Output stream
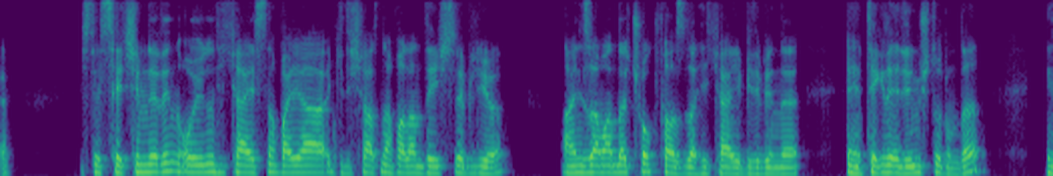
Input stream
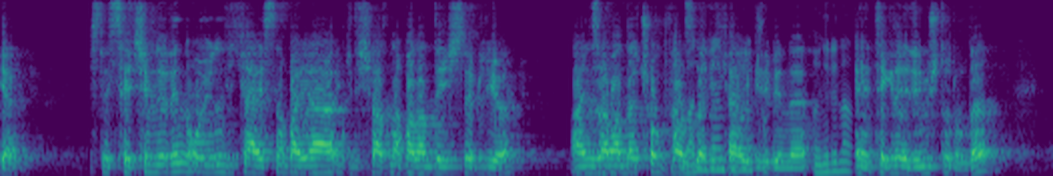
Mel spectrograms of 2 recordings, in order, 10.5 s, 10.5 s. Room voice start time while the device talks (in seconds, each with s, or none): 6.6 s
